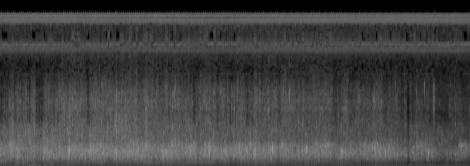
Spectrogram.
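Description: Congregation at a church service applauding the Lord, steady sustained clapping from a large crowd that holds evenly throughout, with a low hum underneath.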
